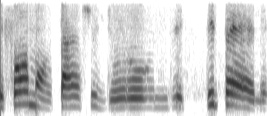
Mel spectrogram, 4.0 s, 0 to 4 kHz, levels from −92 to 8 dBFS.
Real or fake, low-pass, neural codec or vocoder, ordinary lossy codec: fake; 3.6 kHz; vocoder, 44.1 kHz, 128 mel bands, Pupu-Vocoder; none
